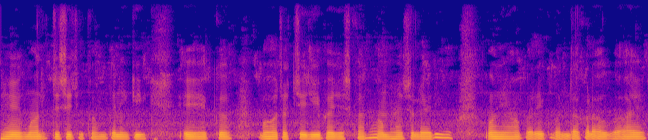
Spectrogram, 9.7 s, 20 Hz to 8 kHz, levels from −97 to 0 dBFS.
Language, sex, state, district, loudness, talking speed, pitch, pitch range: Hindi, male, Chhattisgarh, Bastar, -22 LUFS, 135 wpm, 110 Hz, 110-115 Hz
